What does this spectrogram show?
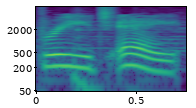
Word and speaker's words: Bride: In the Scottish Gaelic language, the name is spelled Bride and is pronounced Brige A.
